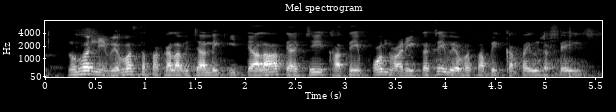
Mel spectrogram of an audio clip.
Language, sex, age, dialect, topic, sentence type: Marathi, male, 36-40, Standard Marathi, banking, statement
